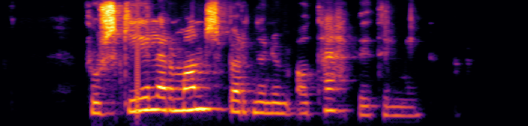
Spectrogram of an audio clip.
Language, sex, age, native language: Icelandic, female, 20-29, Icelandic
